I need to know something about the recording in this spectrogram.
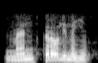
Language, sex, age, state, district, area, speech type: Hindi, male, 45-60, Rajasthan, Jaipur, urban, conversation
